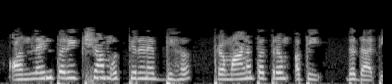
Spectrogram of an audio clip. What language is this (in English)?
Sanskrit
